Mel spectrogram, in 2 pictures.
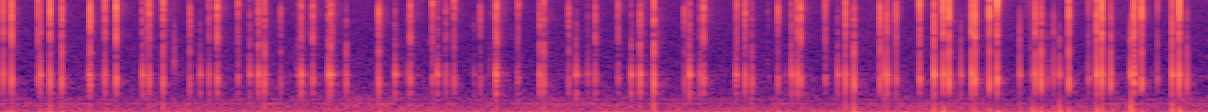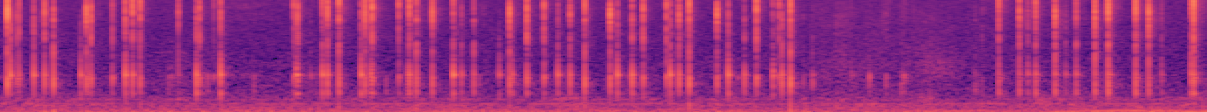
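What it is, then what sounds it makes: Plastic compact case. Long nails tap quickly and continuously on the hard plastic shell of a small pale pink heart-shaped makeup compact. The result is a dense stream of sharp, bright clicks that die away almost instantly, with some bursts louder than others, over a faint steady low hum.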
